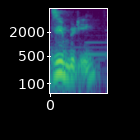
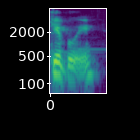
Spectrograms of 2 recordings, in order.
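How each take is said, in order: First: The word begins with a J-like sound. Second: The word begins with a hard G sound.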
